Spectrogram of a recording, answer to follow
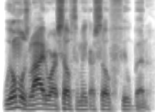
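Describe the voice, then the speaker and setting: A man with a bright, forceful edge to a lowish voice talks as a guest in a relaxed conversation. He leans on loose street slang and keeps circling back with fillers and restarts. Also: fast talker. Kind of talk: candid casual conversation.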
